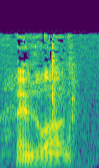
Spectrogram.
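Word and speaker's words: Hanzelon: Hansel on. – It's like Hansel and Gretel, but Hansel with an on. It's spelled H-A-N-Z as in zebra, E-L-O-N.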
